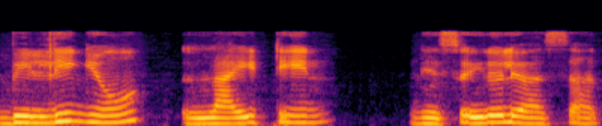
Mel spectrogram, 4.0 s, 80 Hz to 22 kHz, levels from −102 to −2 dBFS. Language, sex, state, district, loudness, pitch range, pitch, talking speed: Konkani, female, Goa, North and South Goa, -17 LUFS, 175-215 Hz, 200 Hz, 60 wpm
